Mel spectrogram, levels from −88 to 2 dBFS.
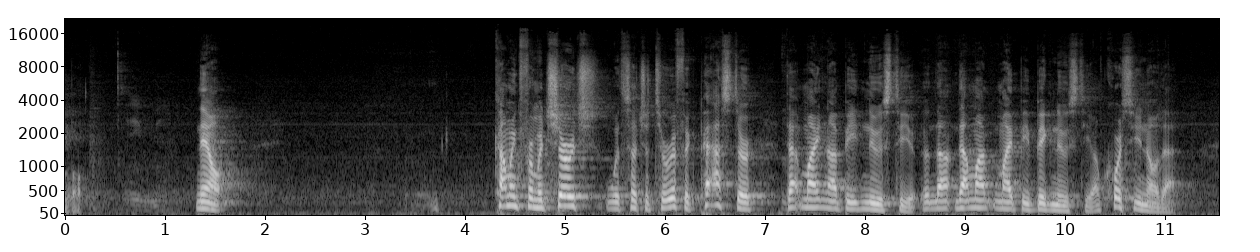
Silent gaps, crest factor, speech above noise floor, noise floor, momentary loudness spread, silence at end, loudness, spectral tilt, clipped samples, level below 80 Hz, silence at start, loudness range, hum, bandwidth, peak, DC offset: none; 20 dB; 34 dB; -54 dBFS; 10 LU; 0.45 s; -21 LUFS; -5.5 dB/octave; under 0.1%; -50 dBFS; 0 s; 7 LU; none; 16.5 kHz; -2 dBFS; under 0.1%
